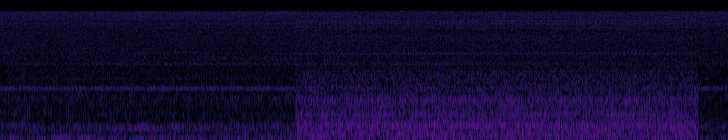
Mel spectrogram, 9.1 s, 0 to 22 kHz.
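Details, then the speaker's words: Razer Core X Thunderbolt 3 eGPU enclosure with RX 5700 XT, after Noctua NF-A12x25 fan upgrade, same mic distance, idle then 100% load in Unigine Heaven: steady airy fan rush swelling briefly, then settling; normal. "same condition microphone at the same distance with this idle condition with GPU and news and followed 100% usage with Unigine heaven test"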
